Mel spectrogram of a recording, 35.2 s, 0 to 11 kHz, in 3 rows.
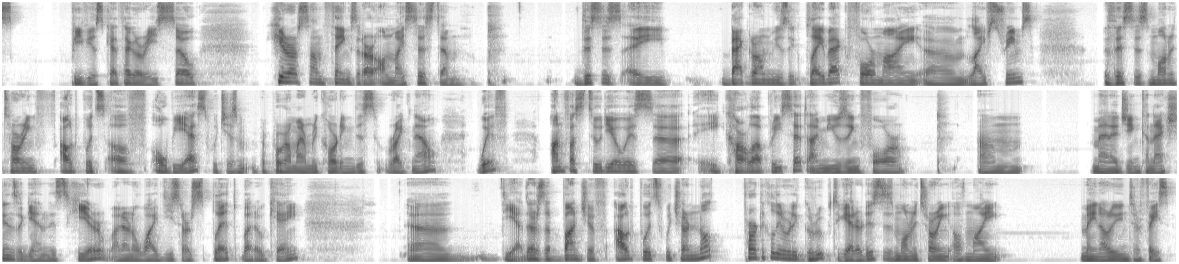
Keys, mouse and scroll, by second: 2.0 scroll up 2, 28.9 scroll down 2, 29.6-30.1 scroll down 3, 31.3 scroll down 2.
